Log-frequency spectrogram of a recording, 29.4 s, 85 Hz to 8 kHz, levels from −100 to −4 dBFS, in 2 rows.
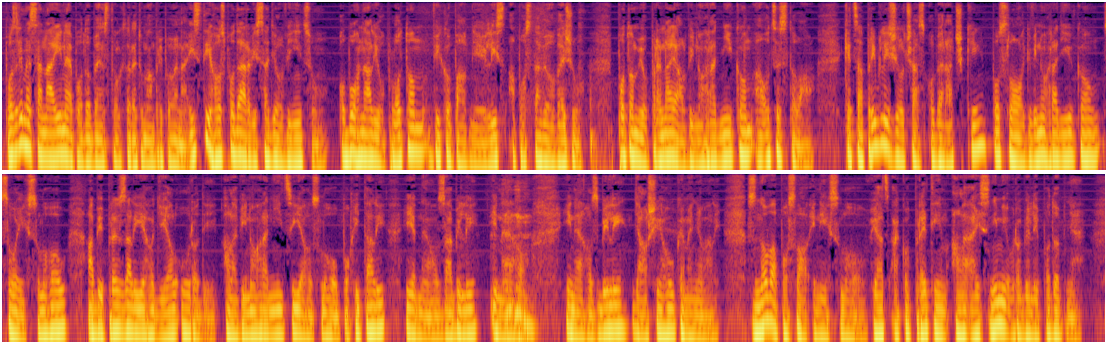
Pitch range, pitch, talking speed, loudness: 95-115 Hz, 105 Hz, 140 wpm, -18 LUFS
